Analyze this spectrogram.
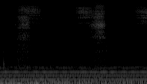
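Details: Long, loud screechy hisses from wild barn owl young in a nest box at a rabbit feeding, each lasting about half a second, with a constant low drone behind them.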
